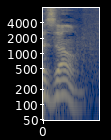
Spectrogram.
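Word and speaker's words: P'Zone: How do you actually say it? The Pizzone. The Pizzone. The Pizzone, yes. P''Zone. Ben Wallace named the Pizzone. For those of you who have ever had a Pizzone, thank Ben for that.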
